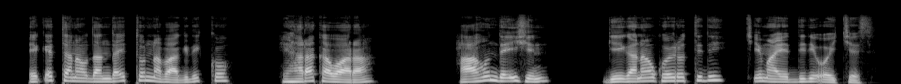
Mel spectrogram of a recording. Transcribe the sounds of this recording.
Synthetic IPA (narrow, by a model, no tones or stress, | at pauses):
ʔɛkʼɛt̪ːɐnɐwd̪ɐnd̪ɐjɛt̪ːɔnːɐbaːɡɪd̪ɪkːɔ | hɛɦɐɾɐkɐwaːɾɐ | haːhɔnd̪ɛʔɪʃɪn | ɡiːɡɐnɐwkɔjɾɔt̪ːɪd̪ɪ | t͡ʃʼɪmajɛd̪ːɪd̪ɪɔjt͡ʃːe̞̰ːs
